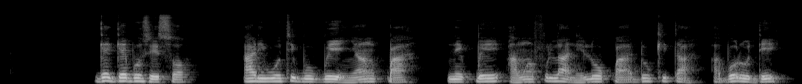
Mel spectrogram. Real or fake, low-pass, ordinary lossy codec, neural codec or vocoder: real; none; none; none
